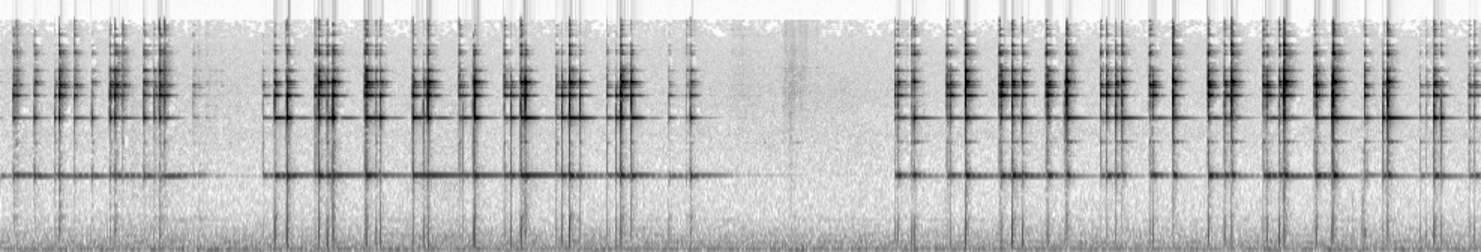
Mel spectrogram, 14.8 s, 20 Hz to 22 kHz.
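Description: An empty, clear, hollow wine glass is tapped quickly with fingernails and fingertips, producing rapid, bright clinks with a faint ringing tone near 1.2 kHz beneath them. The taps come in three bursts separated by short silences, each clink dying away almost at once.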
